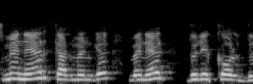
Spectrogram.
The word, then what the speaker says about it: Menger: Ça s'écrit Menger avec G comme golf, mais ça se prononce Menger, Karl Menger de l'école de Vienne, l'école autrichienne.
